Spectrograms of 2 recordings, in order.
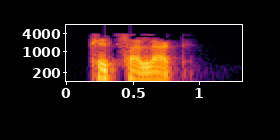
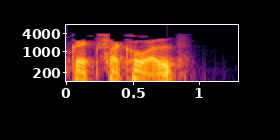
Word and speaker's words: Quetzalcóatl: El gran jefe me dijo que te llamas Quetzalac. No, lo pronuncian mal. Me llamo Quetzalcóatl.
